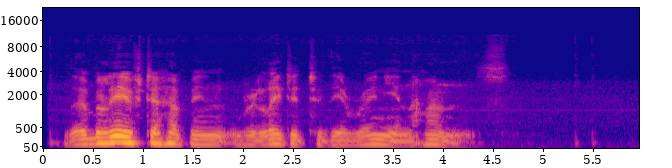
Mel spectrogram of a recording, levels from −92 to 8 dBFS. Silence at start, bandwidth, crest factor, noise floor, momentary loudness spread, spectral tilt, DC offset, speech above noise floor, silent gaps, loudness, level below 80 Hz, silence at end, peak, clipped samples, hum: 0.2 s; 5 kHz; 18 dB; -65 dBFS; 17 LU; -9.5 dB/octave; under 0.1%; 46 dB; none; -20 LUFS; -46 dBFS; 1.7 s; -2 dBFS; under 0.1%; none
